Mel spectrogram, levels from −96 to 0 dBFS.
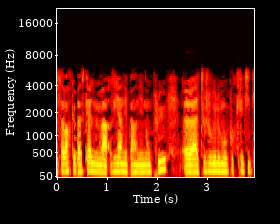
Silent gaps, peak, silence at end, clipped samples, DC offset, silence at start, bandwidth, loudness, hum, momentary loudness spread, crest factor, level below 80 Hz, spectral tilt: none; -10 dBFS; 0 s; under 0.1%; under 0.1%; 0 s; 6 kHz; -26 LUFS; none; 7 LU; 16 dB; -58 dBFS; -9 dB/octave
